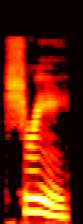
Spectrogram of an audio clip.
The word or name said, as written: shree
